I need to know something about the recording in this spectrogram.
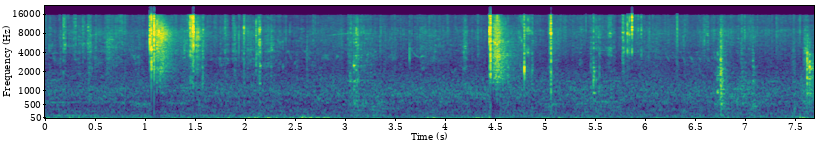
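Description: Pieces of wood clatter into a firebox.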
